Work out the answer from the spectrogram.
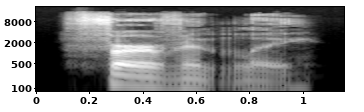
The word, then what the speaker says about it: fervently: of my favorites fervently it has three syllables and the stress is on that first syllable fervently what it means is that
